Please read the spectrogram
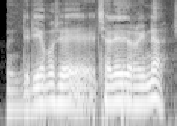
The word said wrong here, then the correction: Reynard: Chalet Reynard. – Sí, sí, sí.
